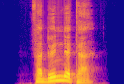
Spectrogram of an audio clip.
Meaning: ally
- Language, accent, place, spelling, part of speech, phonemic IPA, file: German, Germany, Berlin, Verbündeter, noun, /fɛɐ̯ˈbʏndətɐ/, De-Verbündeter.ogg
